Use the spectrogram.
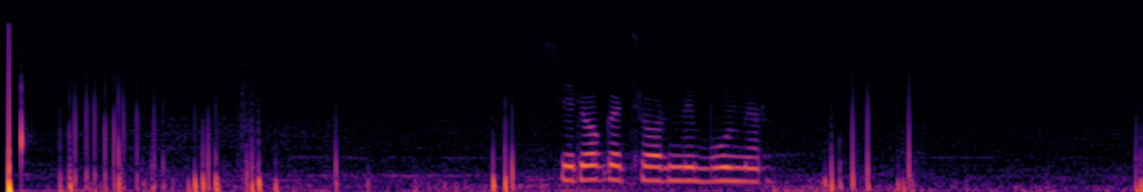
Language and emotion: Russian, neutral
